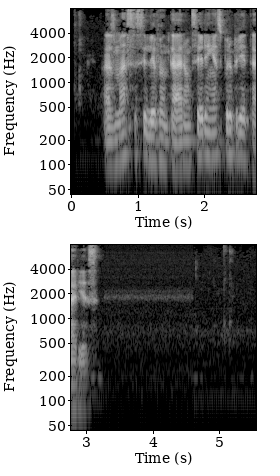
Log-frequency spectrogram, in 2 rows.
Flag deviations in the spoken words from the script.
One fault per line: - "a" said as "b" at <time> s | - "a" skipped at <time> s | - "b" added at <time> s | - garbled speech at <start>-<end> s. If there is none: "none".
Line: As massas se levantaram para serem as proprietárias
- "para" skipped at 1.8 s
